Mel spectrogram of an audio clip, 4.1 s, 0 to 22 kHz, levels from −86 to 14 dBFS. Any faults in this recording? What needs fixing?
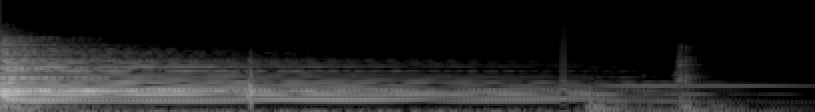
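Corrupt frame decoded at 1.24–1.27 s and 2.80–2.96 s. Bit errors in compressed frames were decoded as if the data were valid. Misread gains and codes put energy at the wrong frequencies, giving a brief, fairly loud blip first, then a longer, quieter burst. To prevent this, verify a checksum on each frame and conceal any frame that fails instead of decoding it.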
